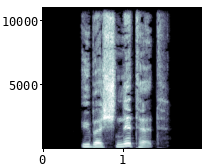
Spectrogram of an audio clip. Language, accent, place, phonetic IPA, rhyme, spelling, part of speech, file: German, Germany, Berlin, [yːbɐˈʃnɪtət], -ɪtət, überschnittet, verb, De-überschnittet.ogg
- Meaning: inflection of überschneiden: 1. second-person plural preterite 2. second-person plural subjunctive II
